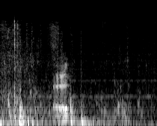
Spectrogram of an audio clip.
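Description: Wooden creaks and knocks of a small rowboat and its upright wooden ladder, with a short mumbled voice about a second in.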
